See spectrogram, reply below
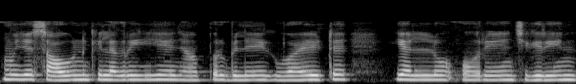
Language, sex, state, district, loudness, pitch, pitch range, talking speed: Hindi, female, Bihar, Patna, -16 LUFS, 210 Hz, 205-220 Hz, 145 wpm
